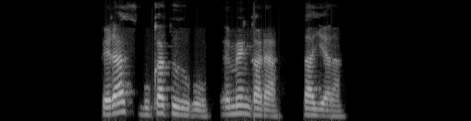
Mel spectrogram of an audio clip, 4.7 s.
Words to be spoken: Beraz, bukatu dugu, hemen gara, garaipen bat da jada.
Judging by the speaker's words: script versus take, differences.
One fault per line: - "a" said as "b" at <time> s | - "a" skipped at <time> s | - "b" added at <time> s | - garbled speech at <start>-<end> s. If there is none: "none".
- "garaipen bat" skipped at 2.7 s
